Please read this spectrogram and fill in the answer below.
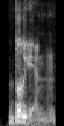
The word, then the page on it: bullion: British English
